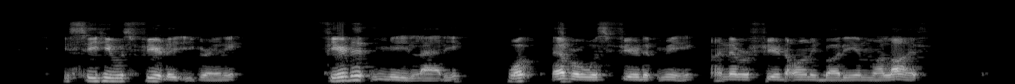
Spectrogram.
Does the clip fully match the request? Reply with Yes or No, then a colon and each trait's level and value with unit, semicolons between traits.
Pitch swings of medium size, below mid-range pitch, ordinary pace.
No: wide, 6.2 semitones; low, 115 Hz; average, 150 wpm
